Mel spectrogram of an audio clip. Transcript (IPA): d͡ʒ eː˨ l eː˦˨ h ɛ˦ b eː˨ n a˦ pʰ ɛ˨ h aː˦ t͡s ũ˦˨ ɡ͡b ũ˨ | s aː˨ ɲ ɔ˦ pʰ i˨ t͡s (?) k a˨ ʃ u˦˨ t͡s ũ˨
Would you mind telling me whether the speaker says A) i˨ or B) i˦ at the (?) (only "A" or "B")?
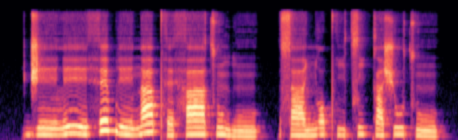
B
